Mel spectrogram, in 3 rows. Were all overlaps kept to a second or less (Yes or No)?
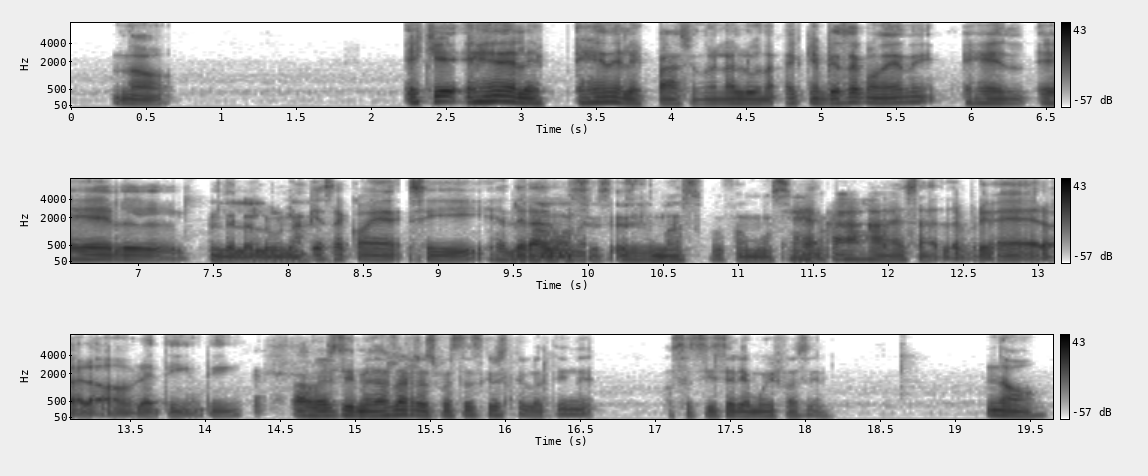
Yes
